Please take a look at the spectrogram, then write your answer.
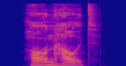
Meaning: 1. callus, horny skin 2. cornea
- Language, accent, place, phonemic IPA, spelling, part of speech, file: German, Germany, Berlin, /ˈhɔʁnˌhaʊ̯t/, Hornhaut, noun, De-Hornhaut.ogg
